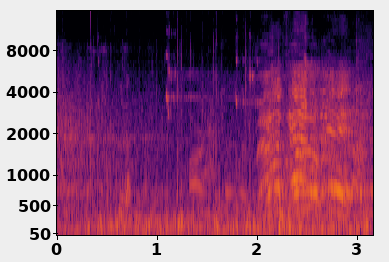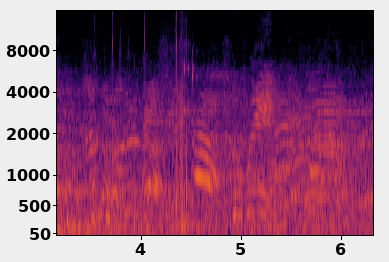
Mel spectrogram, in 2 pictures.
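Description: Basketball game sounds on a hardwood court: distant voices calling out, and one sharp bounce of the ball about four and a half seconds in.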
